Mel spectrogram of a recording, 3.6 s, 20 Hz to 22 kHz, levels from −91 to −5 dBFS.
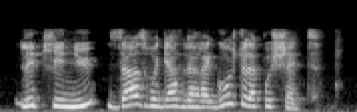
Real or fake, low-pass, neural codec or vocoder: fake; 7.2 kHz; codec, 16 kHz, 8 kbps, FunCodec, trained on LibriTTS, 25 frames a second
